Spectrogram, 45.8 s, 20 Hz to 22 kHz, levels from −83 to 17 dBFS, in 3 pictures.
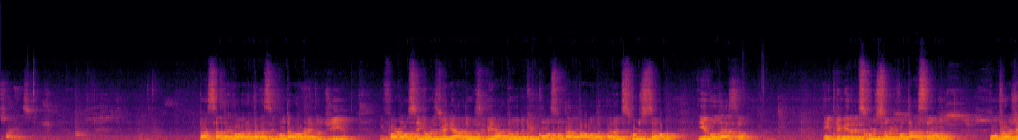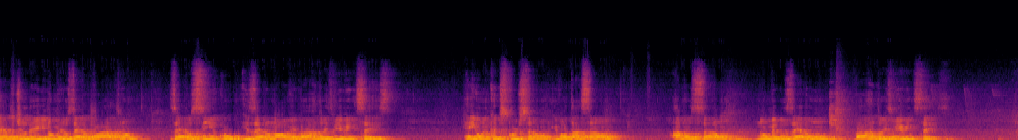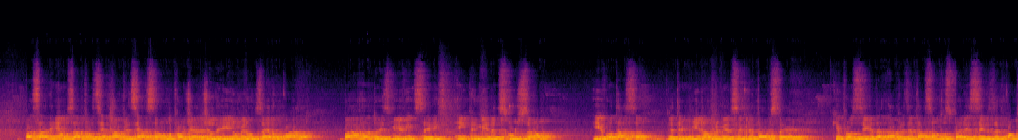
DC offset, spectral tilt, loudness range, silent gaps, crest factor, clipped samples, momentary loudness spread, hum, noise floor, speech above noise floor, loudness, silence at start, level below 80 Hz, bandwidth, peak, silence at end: under 0.1%; -7.5 dB/octave; 3 LU; none; 10 dB; under 0.1%; 8 LU; none; -40 dBFS; 31 dB; -10 LUFS; 0.05 s; -50 dBFS; 11.5 kHz; 0 dBFS; 0 s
